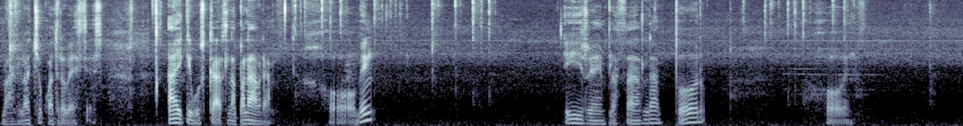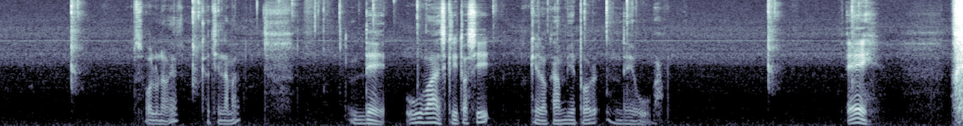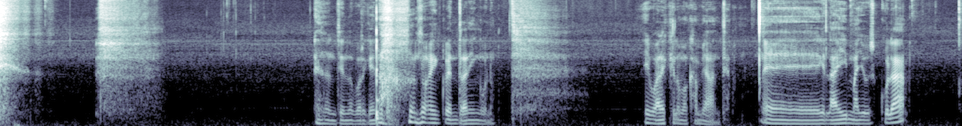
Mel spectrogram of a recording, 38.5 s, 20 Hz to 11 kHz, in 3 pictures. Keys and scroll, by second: 3.8-7.2 typing, 8.9 Tab, 9.6-11.9 typing, 16.9-19.2 typing, 19.6 Tab, 20.5-22.0 typing.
